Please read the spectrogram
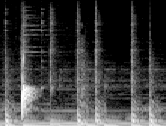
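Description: A single quick, loud pop sound effect with a fast downward drop in pitch, about a quarter-second in, over background music with a steady beat.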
